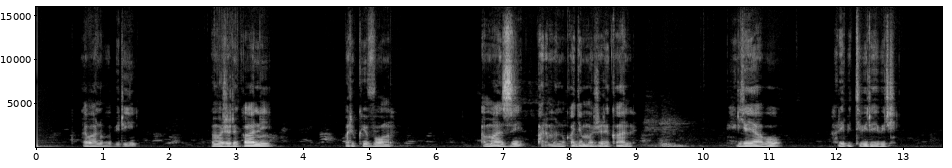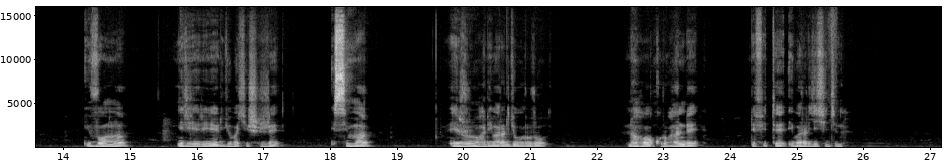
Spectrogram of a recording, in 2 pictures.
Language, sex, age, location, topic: Kinyarwanda, male, 36-49, Huye, health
